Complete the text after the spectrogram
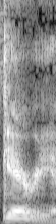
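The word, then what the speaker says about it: Gerry: Spelled Jerry, but pronounced Gary, apparently.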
